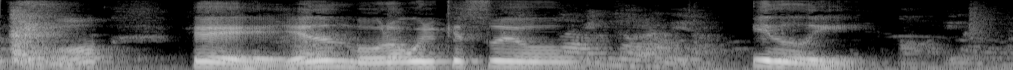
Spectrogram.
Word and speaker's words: Italy: 이탈리. 우리는 이탈리아라고 하는데, 원래 영어식 발음은 이탈리.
